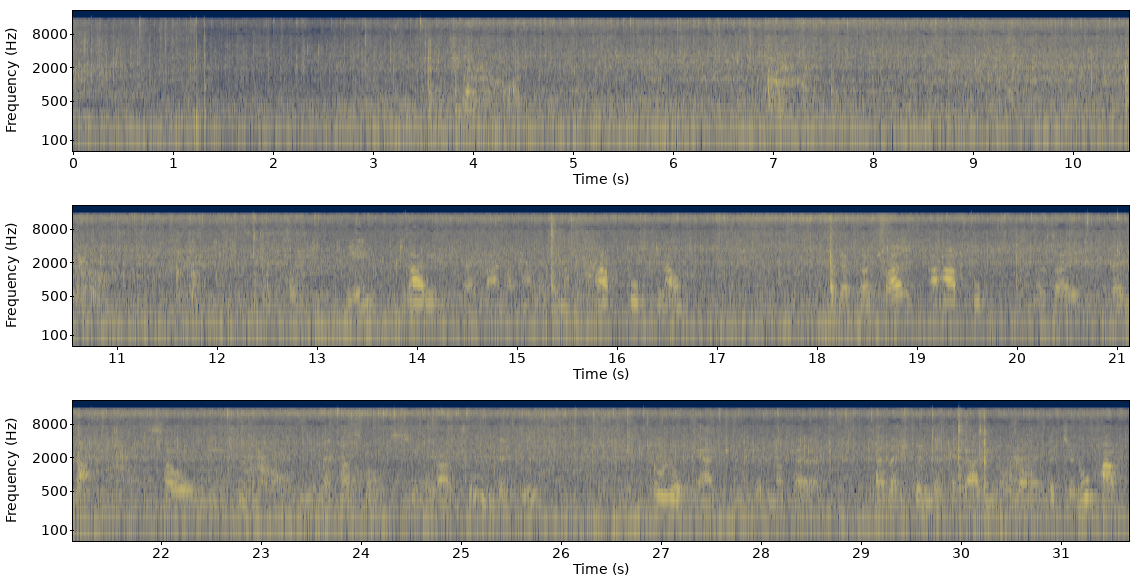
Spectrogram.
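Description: Vegetables sizzling as they fry in a pan, stirred with a spatula that scrapes against the pan in many short strokes, more often in the second half.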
